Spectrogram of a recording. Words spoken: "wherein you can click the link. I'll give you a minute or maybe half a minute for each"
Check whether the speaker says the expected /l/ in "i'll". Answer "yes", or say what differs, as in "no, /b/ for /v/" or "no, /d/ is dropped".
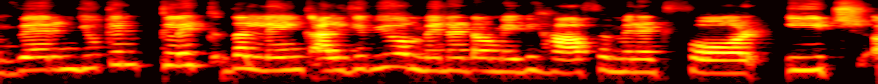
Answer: yes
